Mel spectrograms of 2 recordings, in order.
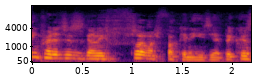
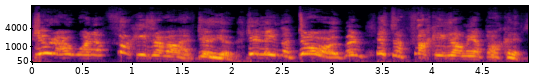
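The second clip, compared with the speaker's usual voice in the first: screaming and shouting. Retold or imitated. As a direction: yell it like a furious housemate at a careless teammate. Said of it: "screaming and shouting".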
